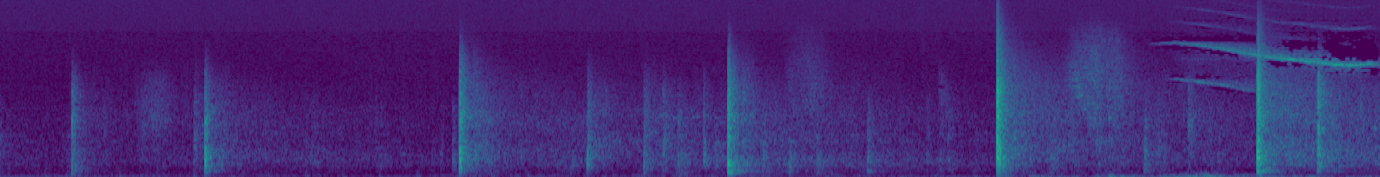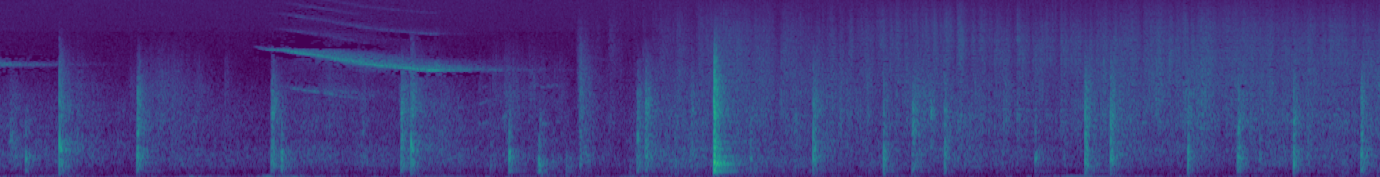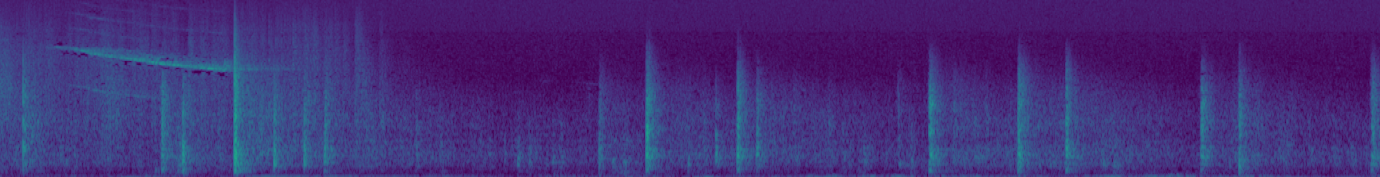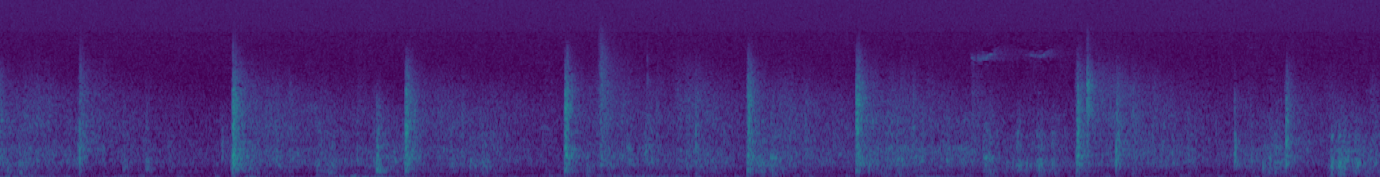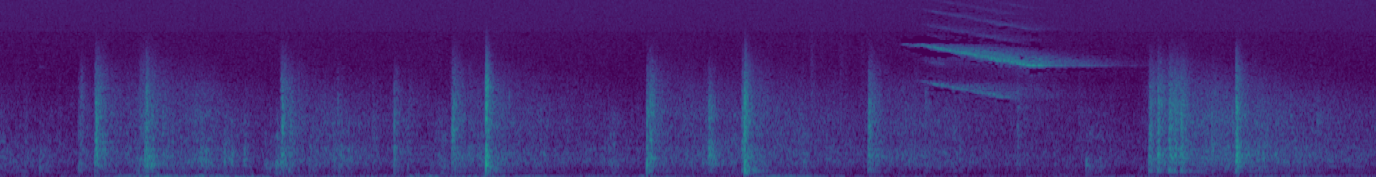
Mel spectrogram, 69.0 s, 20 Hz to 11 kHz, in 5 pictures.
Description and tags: Fireworks, recorded with a Zoom H1.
